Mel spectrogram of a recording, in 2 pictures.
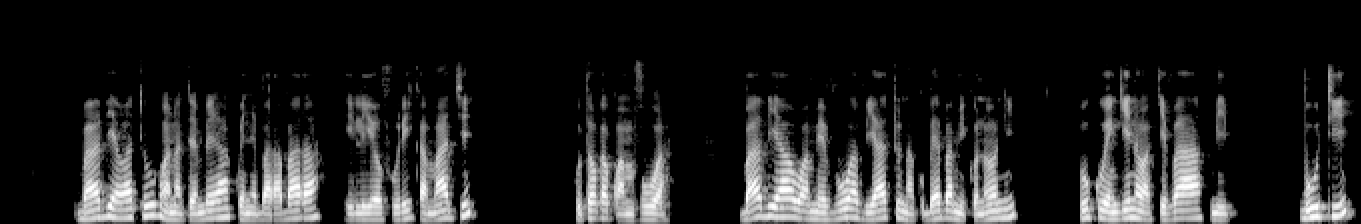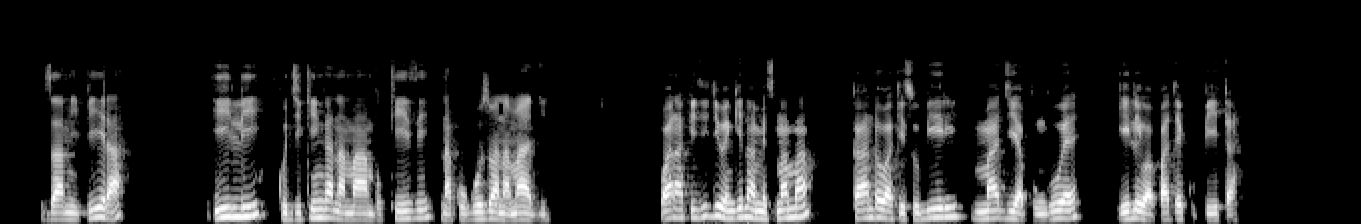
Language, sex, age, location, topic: Swahili, male, 25-35, Kisumu, health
